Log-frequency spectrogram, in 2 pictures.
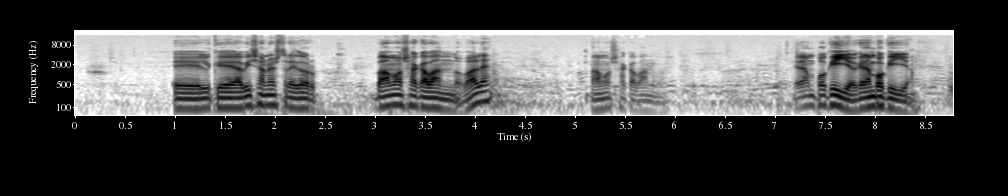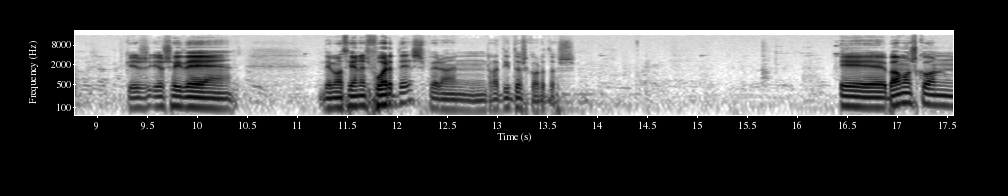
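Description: A saxophone plays short phrases up close.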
